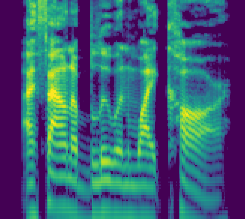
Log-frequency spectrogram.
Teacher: Here, the word and is being reduced. Just cut off that final D sound.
